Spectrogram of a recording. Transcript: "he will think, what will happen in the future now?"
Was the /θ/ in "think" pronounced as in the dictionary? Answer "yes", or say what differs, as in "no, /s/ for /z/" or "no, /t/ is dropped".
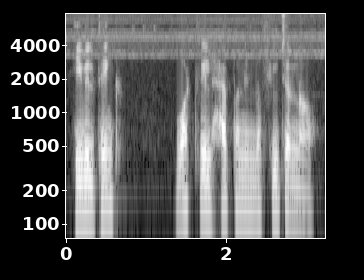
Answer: no, /t/ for /θ/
